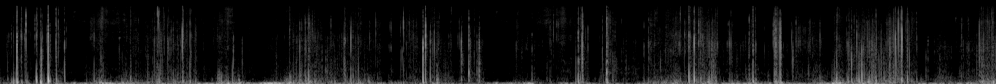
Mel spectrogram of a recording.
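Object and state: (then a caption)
Gym chalk being crumbled. Chunks and powder of gym chalk (magnesium carbonate) are squeezed and crumbled in both hands with painted nails. A dense, continuous run of dry crunching and crinkly crackles with many sharp, quickly fading snaps, heavy in the low end with bright grainy flecks on top.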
